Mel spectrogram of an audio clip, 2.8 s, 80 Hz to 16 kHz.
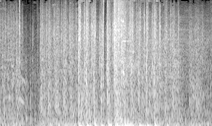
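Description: Light machine gun fire in the video game Modern Warfare 2 plays as a dense, continuous rattle of rapid shots, loudest in the middle and mixed with in-game battle noise.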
